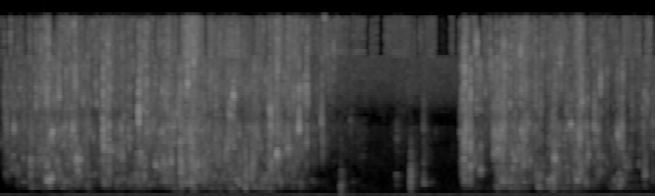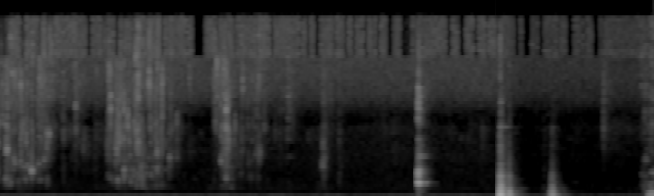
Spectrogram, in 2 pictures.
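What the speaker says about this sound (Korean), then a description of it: "그리고 아까 시기에 된장하고 고추장하고 걸러준 물을 부어주세요." Water strained from doenjang and gochujang is poured into a pot for spicy blue crab stew, a soft, faint trickle and splash in stretches, ending with a few louder knocks and drips.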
